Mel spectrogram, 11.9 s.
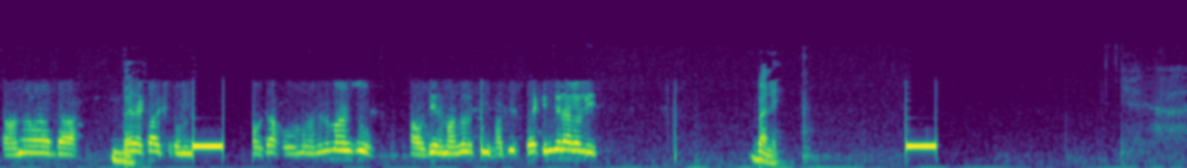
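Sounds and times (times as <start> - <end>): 
speech: 0.1 - 6.1, 7.5 - 7.9
soft breathy hiss: 2.4 - 9.0, 10.1 - 11.8
phone busy tone after a radio caller is cut off: 9.0 - 9.4.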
